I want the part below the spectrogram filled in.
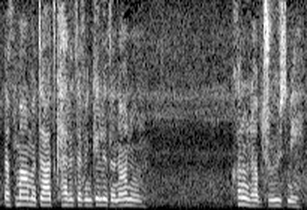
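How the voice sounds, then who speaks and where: A Celtic village bride-to-be played by a woman speaks at a middle pitch. The game dialogue has clear ambience behind it. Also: steady tone, a little fast, a little mellow, a little hiss or hum, close to an everyday voice. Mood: friendly. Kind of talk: video game dialogue acting.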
